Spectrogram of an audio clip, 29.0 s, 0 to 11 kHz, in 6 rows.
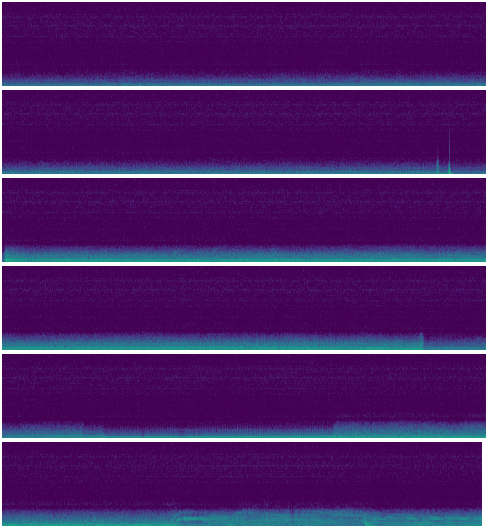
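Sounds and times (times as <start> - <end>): electrical buzz: 0.0 - 29.0
low hum: 0.0 - 29.0.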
